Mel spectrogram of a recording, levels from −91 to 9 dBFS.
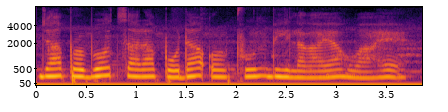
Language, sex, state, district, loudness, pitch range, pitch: Hindi, female, Arunachal Pradesh, Papum Pare, -15 LUFS, 215-235 Hz, 230 Hz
